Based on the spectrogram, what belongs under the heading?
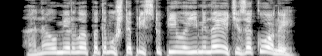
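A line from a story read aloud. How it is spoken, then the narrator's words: High, shrill snap. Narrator (Russian): огрызнулась Маклейн высоким и пронзительным голосом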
